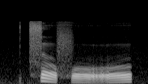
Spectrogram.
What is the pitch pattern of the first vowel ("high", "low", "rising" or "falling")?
falling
